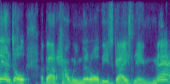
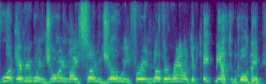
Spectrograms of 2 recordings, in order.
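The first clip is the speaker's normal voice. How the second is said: announcing to the whole stadium, higher and louder; proud dad rallying the stands, pitched up; rallying the crowd, higher; 9 semitones higher, 4 dB louder than usual. Retold or imitated. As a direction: call everyone to sing along, high.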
